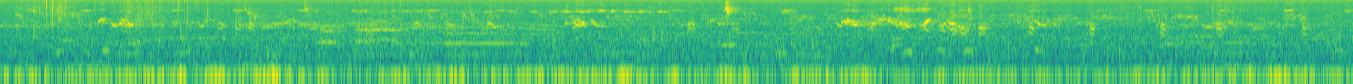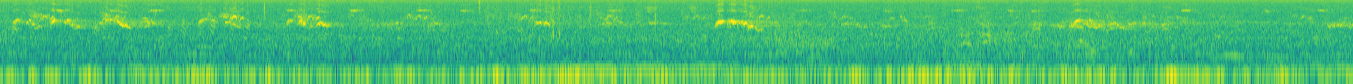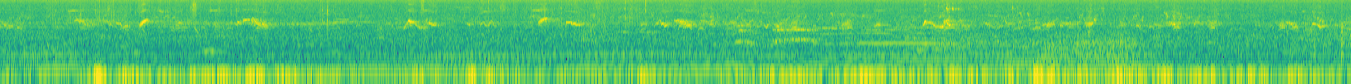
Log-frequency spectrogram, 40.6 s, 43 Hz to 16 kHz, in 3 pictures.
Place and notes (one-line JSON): {"title": "Chemin Lisiere de la Foret, Réunion - 20181116 150328 lg78rurv1953 chemin lisière de la foret AMBIANCE SONORE CILAOS", "date": "2018-11-16 15:03:00", "description": "Enregistrement sonore.Quartier du Matarum, CILAOS Réunion. On a ici La Réunion des oiseaux de la forêt avec ceux des jardins, le bull bull de la Réunion (merle-pei) avec le bull bull orphée (merle-maurice, celui qui domine), plus les autres oiseaux tels le cardinal, la tourterelle malgache, les oiseaux blancs et oiseaux verts, les tec tec, au loin, des martins, des becs roses, avec un peu de coq et de chiens, et de la voiture tuning. Par rapport aux années 1990 même saison, cette ambiance sonore s'est considérablement appauvrie en grillons diurnes. Il ya des abeilles. On n'entend pas vraiment de moineaux.", "latitude": "-21.13", "longitude": "55.48", "altitude": "1318", "timezone": "GMT+1"}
